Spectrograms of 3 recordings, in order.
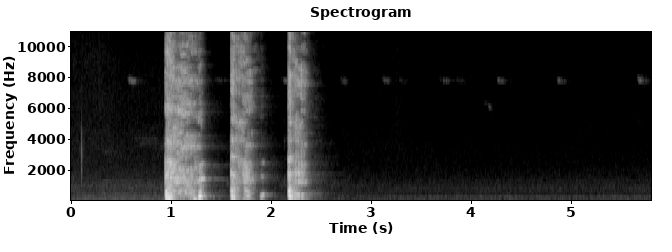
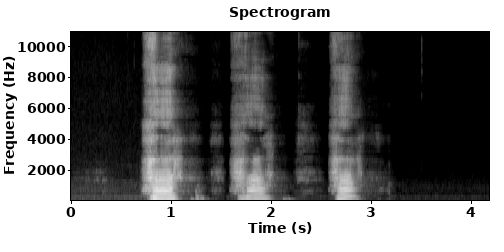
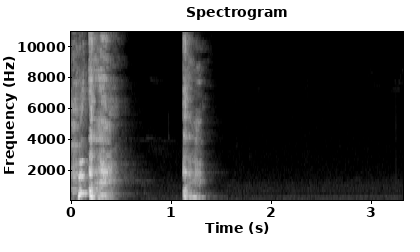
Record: {"three_cough_length": "5.8 s", "three_cough_amplitude": 23972, "three_cough_signal_mean_std_ratio": 0.25, "exhalation_length": "4.2 s", "exhalation_amplitude": 31362, "exhalation_signal_mean_std_ratio": 0.31, "cough_length": "3.3 s", "cough_amplitude": 32022, "cough_signal_mean_std_ratio": 0.25, "survey_phase": "alpha (2021-03-01 to 2021-08-12)", "age": "45-64", "gender": "Female", "wearing_mask": "No", "symptom_fatigue": true, "symptom_headache": true, "symptom_change_to_sense_of_smell_or_taste": true, "symptom_loss_of_taste": true, "symptom_onset": "5 days", "smoker_status": "Ex-smoker", "respiratory_condition_asthma": false, "respiratory_condition_other": false, "recruitment_source": "Test and Trace", "submission_delay": "2 days", "covid_test_result": "Positive", "covid_test_method": "RT-qPCR"}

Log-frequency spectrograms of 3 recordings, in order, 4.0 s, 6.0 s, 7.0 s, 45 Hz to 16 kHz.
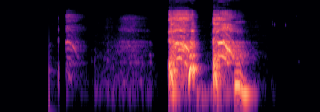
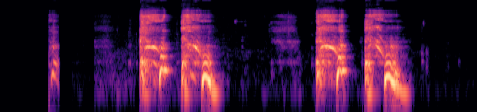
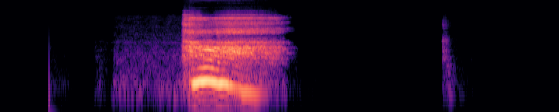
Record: {"cough_length": "4.0 s", "cough_amplitude": 24281, "cough_signal_mean_std_ratio": 0.37, "three_cough_length": "6.0 s", "three_cough_amplitude": 27167, "three_cough_signal_mean_std_ratio": 0.42, "exhalation_length": "7.0 s", "exhalation_amplitude": 24379, "exhalation_signal_mean_std_ratio": 0.3, "survey_phase": "beta (2021-08-13 to 2022-03-07)", "age": "65+", "gender": "Female", "wearing_mask": "No", "symptom_none": true, "smoker_status": "Never smoked", "respiratory_condition_asthma": false, "respiratory_condition_other": false, "recruitment_source": "Test and Trace", "submission_delay": "2 days", "covid_test_result": "Negative", "covid_test_method": "LFT"}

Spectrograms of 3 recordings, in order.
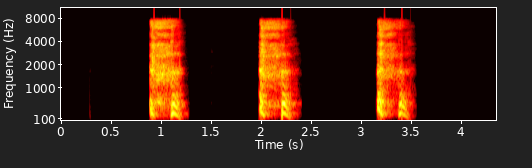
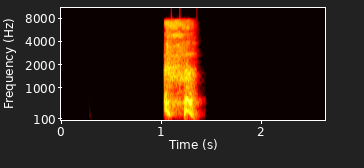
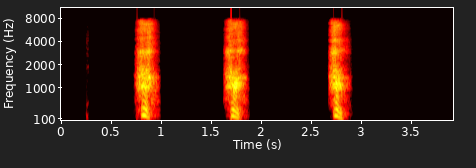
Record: {"three_cough_length": "4.4 s", "three_cough_amplitude": 30777, "three_cough_signal_mean_std_ratio": 0.33, "cough_length": "2.6 s", "cough_amplitude": 28772, "cough_signal_mean_std_ratio": 0.27, "exhalation_length": "3.9 s", "exhalation_amplitude": 26720, "exhalation_signal_mean_std_ratio": 0.27, "survey_phase": "beta (2021-08-13 to 2022-03-07)", "age": "65+", "gender": "Female", "wearing_mask": "No", "symptom_none": true, "smoker_status": "Ex-smoker", "respiratory_condition_asthma": false, "respiratory_condition_other": false, "recruitment_source": "REACT", "submission_delay": "1 day", "covid_test_result": "Negative", "covid_test_method": "RT-qPCR", "influenza_a_test_result": "Negative", "influenza_b_test_result": "Negative"}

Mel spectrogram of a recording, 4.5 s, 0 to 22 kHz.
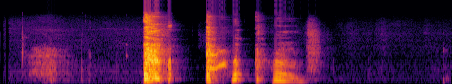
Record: {"cough_length": "4.5 s", "cough_amplitude": 32329, "cough_signal_mean_std_ratio": 0.24, "survey_phase": "beta (2021-08-13 to 2022-03-07)", "age": "18-44", "gender": "Male", "wearing_mask": "No", "symptom_none": true, "smoker_status": "Current smoker (1 to 10 cigarettes per day)", "respiratory_condition_asthma": false, "respiratory_condition_other": false, "recruitment_source": "REACT", "submission_delay": "1 day", "covid_test_result": "Negative", "covid_test_method": "RT-qPCR", "influenza_a_test_result": "Unknown/Void", "influenza_b_test_result": "Unknown/Void"}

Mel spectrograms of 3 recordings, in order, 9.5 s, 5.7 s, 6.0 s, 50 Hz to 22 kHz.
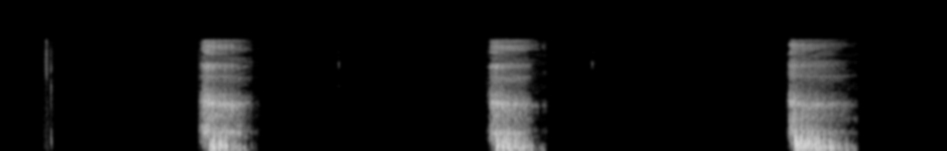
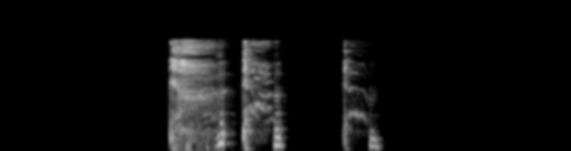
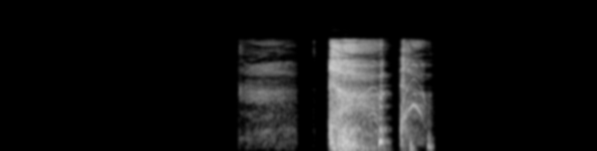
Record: {"exhalation_length": "9.5 s", "exhalation_amplitude": 14919, "exhalation_signal_mean_std_ratio": 0.27, "three_cough_length": "5.7 s", "three_cough_amplitude": 18266, "three_cough_signal_mean_std_ratio": 0.25, "cough_length": "6.0 s", "cough_amplitude": 29465, "cough_signal_mean_std_ratio": 0.22, "survey_phase": "alpha (2021-03-01 to 2021-08-12)", "age": "45-64", "gender": "Female", "wearing_mask": "No", "symptom_none": true, "smoker_status": "Never smoked", "respiratory_condition_asthma": false, "respiratory_condition_other": false, "recruitment_source": "REACT", "submission_delay": "2 days", "covid_test_result": "Negative", "covid_test_method": "RT-qPCR"}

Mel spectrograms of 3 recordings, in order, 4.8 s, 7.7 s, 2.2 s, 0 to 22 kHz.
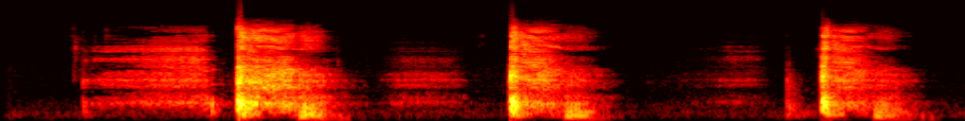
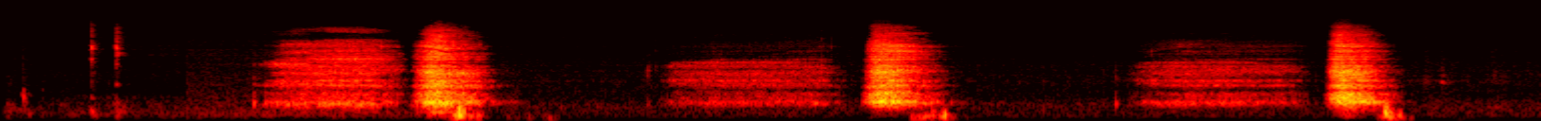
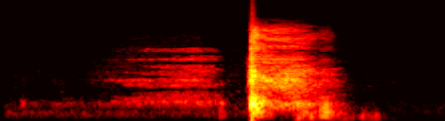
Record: {"three_cough_length": "4.8 s", "three_cough_amplitude": 32768, "three_cough_signal_mean_std_ratio": 0.28, "exhalation_length": "7.7 s", "exhalation_amplitude": 8952, "exhalation_signal_mean_std_ratio": 0.32, "cough_length": "2.2 s", "cough_amplitude": 32768, "cough_signal_mean_std_ratio": 0.2, "survey_phase": "beta (2021-08-13 to 2022-03-07)", "age": "45-64", "gender": "Male", "wearing_mask": "No", "symptom_none": true, "smoker_status": "Ex-smoker", "respiratory_condition_asthma": false, "respiratory_condition_other": false, "recruitment_source": "REACT", "submission_delay": "2 days", "covid_test_result": "Negative", "covid_test_method": "RT-qPCR", "influenza_a_test_result": "Negative", "influenza_b_test_result": "Negative"}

